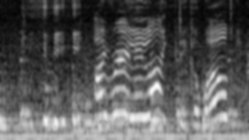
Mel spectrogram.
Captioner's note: george chuckling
